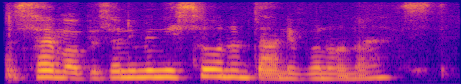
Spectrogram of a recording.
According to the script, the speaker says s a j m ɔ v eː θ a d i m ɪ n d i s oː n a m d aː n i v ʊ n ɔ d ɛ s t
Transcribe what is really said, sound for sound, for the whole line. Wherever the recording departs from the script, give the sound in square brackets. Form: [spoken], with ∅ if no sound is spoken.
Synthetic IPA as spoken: s a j m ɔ [b] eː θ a [n] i m ɪ n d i s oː n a m d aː n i v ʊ n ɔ [n] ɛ s t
